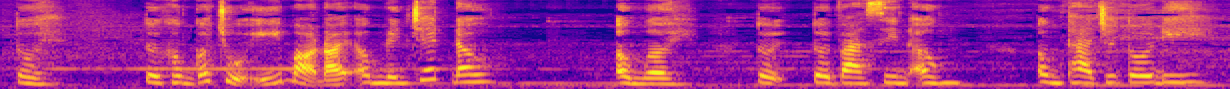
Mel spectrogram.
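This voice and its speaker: A woman's voice: medium pitch, lively intonation, moderate pace, faint music behind, lightly acted. A woman voicing a cruel, scheming older village woman who wails and gloats in a storybook tale. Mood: terrified begging. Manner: wailing then coldly gloating.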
